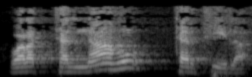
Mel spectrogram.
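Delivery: drawn-out Quranic recitation; slow recitation. Shown as a demonstration. Preacher showing the congregation unhurried recitation. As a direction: recite it slowly, word by word. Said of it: "القراءة المتأنية".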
